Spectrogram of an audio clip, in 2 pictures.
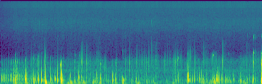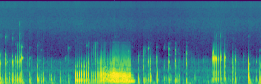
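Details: Person's stomach and intestines, after an unknown meal, growling, gurgling and groaning for a long time: frequent gurgling, bubbling rumbles with a long low groan partway through, loud active bowel sounds (borborygmi).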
